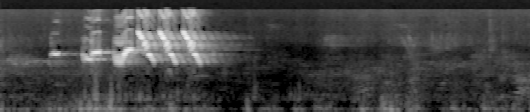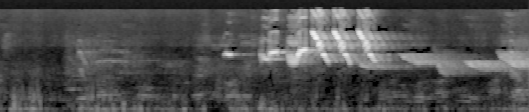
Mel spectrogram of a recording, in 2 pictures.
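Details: Morning song of a double-collared seedeater in the ziper style: two short bursts of rapid, buzzy, high trilled notes about six seconds apart, the second ending in a falling slurred tail, with low rumbling background noise between.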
